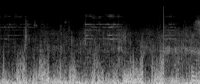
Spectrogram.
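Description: Wind buffeting the microphone with a heavy low rumble, over the irregular crunch of wide gravel-bike tyres rolling on a loose gravel road.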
